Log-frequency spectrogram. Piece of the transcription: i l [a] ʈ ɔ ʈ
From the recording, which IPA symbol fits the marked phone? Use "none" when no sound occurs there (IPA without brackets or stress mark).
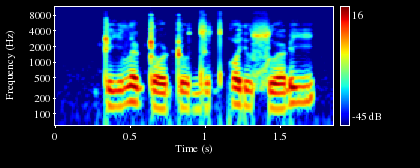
a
